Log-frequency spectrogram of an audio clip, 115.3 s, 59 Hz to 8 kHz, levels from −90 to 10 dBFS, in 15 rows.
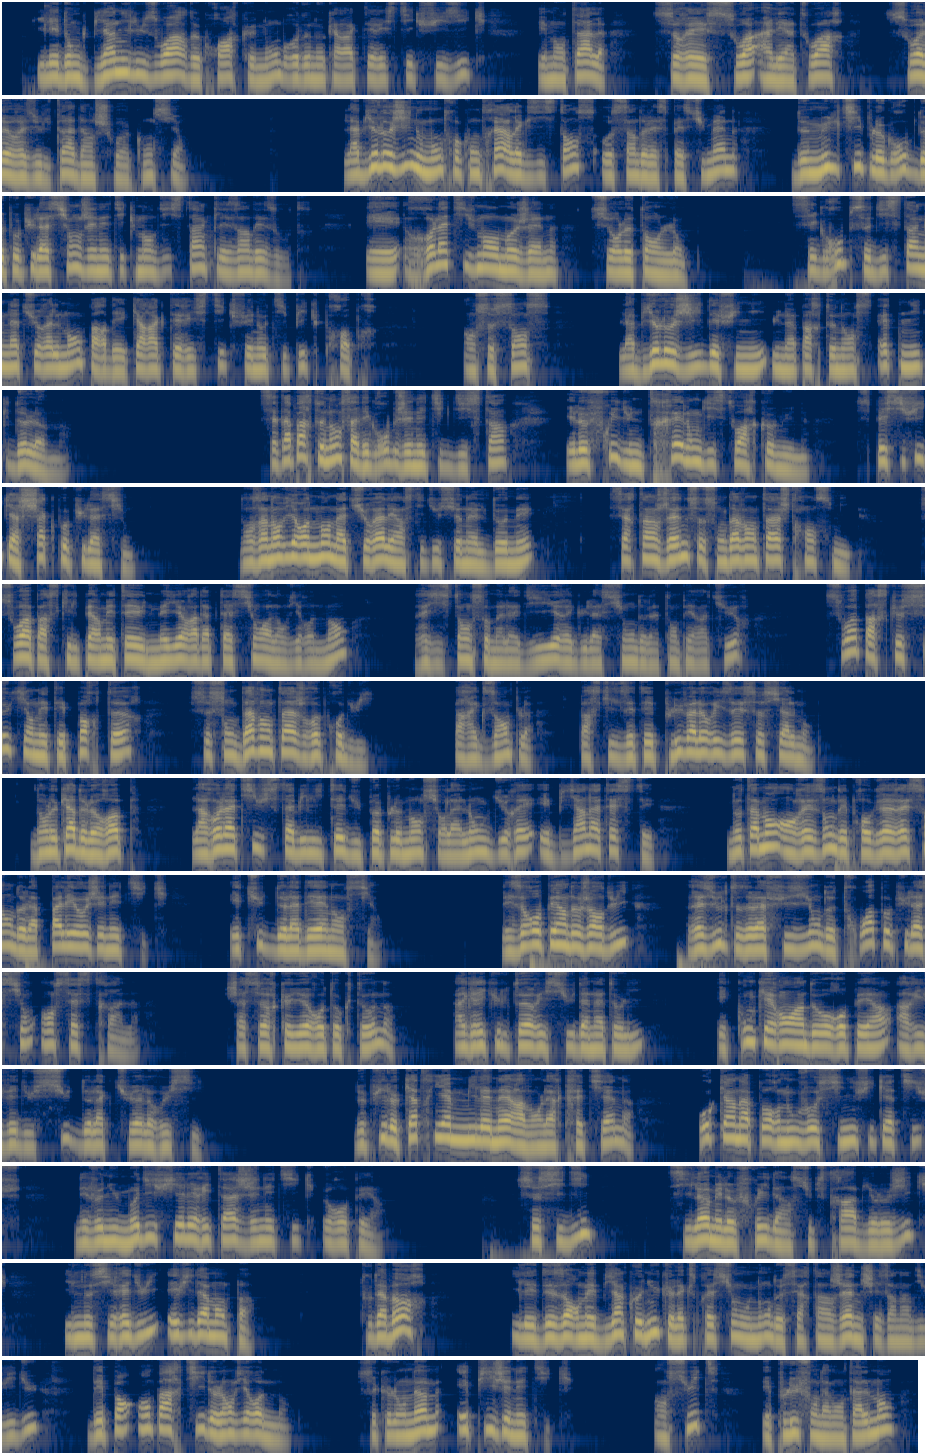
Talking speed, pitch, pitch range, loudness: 135 wpm, 155 Hz, 140-175 Hz, -24 LUFS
